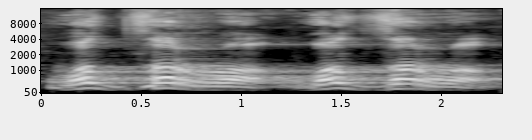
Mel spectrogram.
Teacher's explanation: वाव को ज़ाद से मिलाकर पढ़ेंगे, ज़ाद को पुर पढ़ना है और रॉ को पुर पढ़ना है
